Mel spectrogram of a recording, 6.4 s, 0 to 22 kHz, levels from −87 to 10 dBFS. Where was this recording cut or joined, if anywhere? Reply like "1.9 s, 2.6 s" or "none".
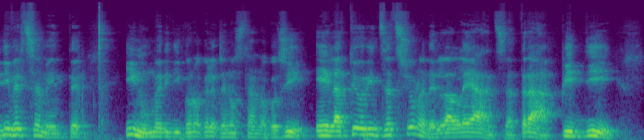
2.2 s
